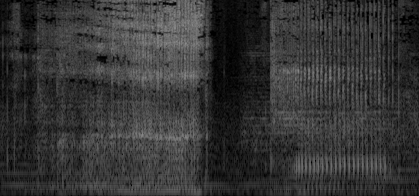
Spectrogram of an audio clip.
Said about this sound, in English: He folded his wings and coiled up on the sand. Then he began to snore.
